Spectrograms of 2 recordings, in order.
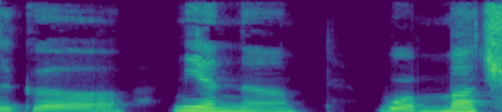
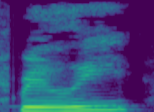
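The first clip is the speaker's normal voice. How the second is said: Really? with a sharp rising question tune; 5 semitones higher, 4 dB louder than usual. Shown as a demonstration. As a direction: lift the pitch up at the end of Really?. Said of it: "注意一下语调上扬".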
